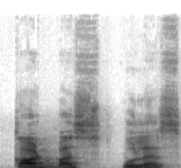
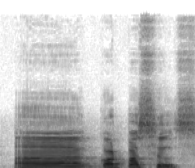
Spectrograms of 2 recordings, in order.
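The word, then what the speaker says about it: corpuscles: তৈরি which he called কর্পাস পুলাস কর্পাস পুলাস কি কর্পাসেলস কর্পাসেলস sorry এটার উচ্চারণ কর্পা সেলস এটা যদি আপনি ডিকশনারিতে খোঁজেন তাহলে কর্পাসেলস মানে হচ্ছে দেহের ক্ষুদ্রকোষ বাট এটা কিন্তু বায়োলজির টার্ম।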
